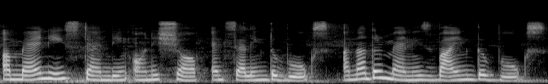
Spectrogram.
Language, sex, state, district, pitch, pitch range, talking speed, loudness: English, female, Assam, Kamrup Metropolitan, 205 Hz, 190-225 Hz, 195 wpm, -17 LUFS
